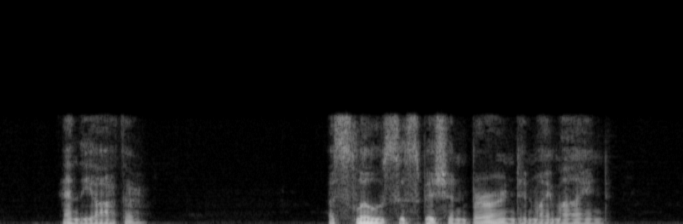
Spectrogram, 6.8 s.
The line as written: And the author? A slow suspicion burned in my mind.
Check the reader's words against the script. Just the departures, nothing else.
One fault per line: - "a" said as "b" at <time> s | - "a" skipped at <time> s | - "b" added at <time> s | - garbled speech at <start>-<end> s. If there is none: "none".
none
